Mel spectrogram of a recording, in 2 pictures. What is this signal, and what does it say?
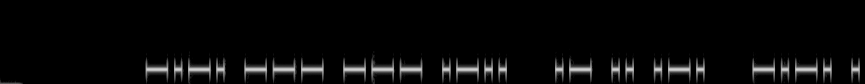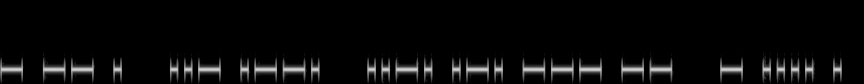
Morse code, heard as a keyed tone, about 17 wpm, 700 Hz. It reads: COOL AIR CAME UP FROM THE
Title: Sentences from Top 1600 Words 17wpm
